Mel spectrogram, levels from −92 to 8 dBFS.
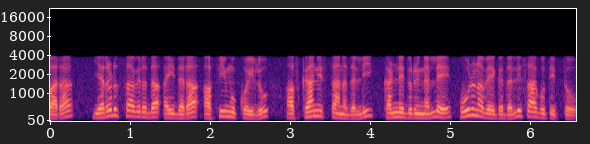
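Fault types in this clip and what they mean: No faults are audible in this speech clip.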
